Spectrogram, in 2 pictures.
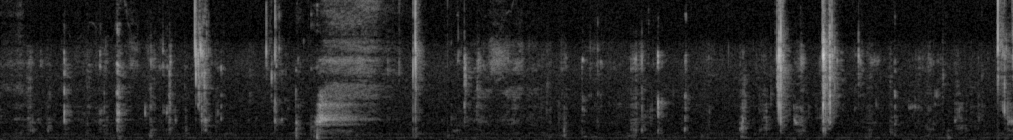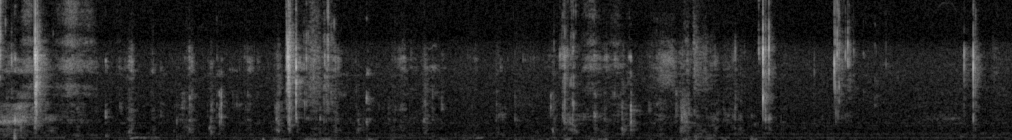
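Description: A person chewing and biting orange slices close to the microphone: irregular short mouth clicks and smacks, with louder bursts about three and ten seconds in.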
